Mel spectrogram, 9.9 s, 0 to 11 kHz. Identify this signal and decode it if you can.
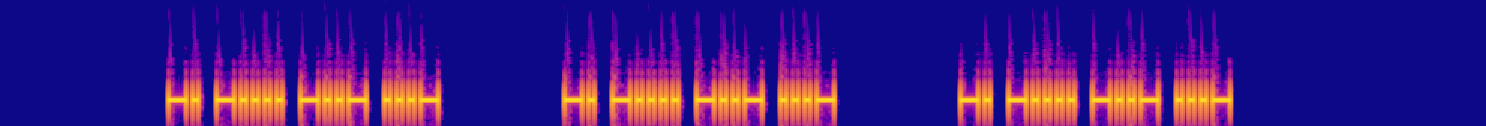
Morse code, heard as a keyed tone, about 30 wpm, 700 Hz. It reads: N6XV N6XV N6XV
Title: USA Call Signs - 4 Characters - Repeated 3x - 30wpm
